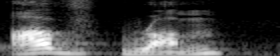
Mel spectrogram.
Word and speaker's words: Avram: So if we say Avram, Avraham, as we would say it in Hebrew, we pronounce that as a soft B, and a soft B is a V or a V sound.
